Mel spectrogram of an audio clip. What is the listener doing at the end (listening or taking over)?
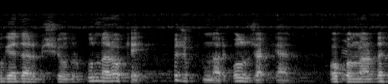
listening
